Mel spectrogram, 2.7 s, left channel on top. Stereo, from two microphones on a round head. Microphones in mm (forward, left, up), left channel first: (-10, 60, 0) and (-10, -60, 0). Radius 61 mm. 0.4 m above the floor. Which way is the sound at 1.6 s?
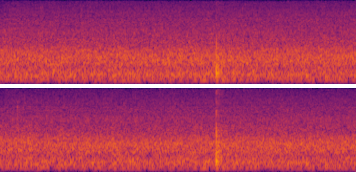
70° right (ahead or behind).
